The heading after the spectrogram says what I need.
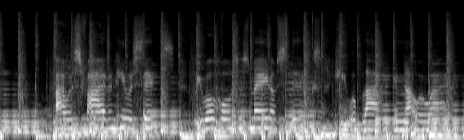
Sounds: musical instrument, music

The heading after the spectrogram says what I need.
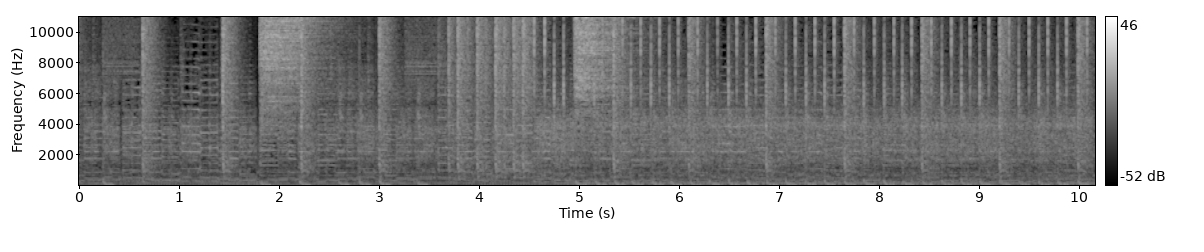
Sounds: music, theme music

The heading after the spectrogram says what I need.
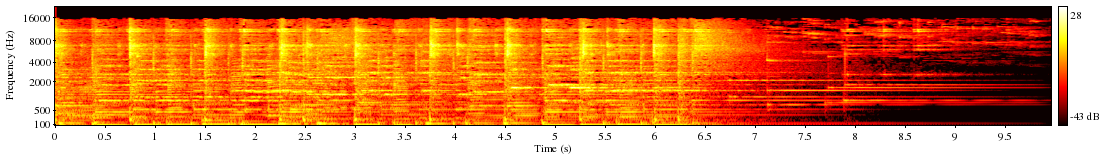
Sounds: jingle bell

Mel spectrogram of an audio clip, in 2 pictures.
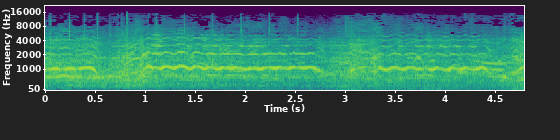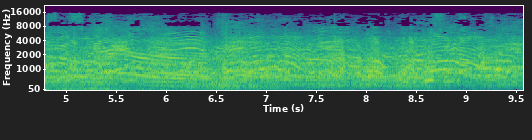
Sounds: speech

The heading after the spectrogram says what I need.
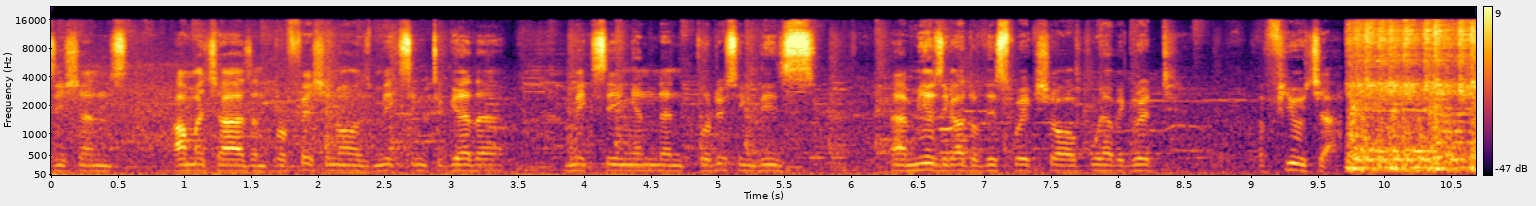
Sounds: music, speech

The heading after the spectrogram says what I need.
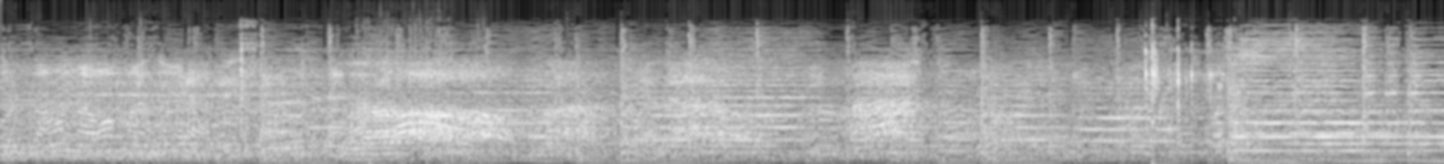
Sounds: outside, urban or man-made, music, speech

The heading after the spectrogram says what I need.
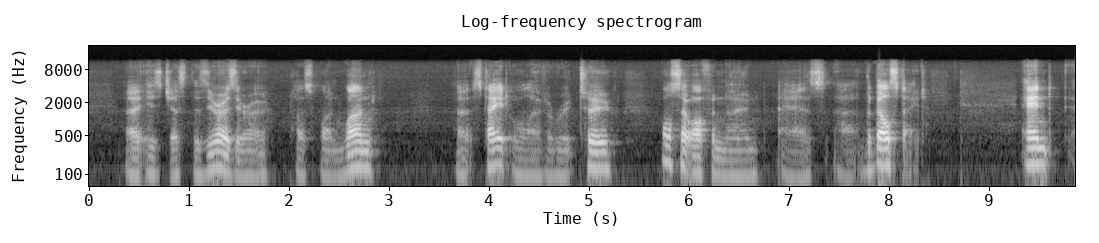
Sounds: speech

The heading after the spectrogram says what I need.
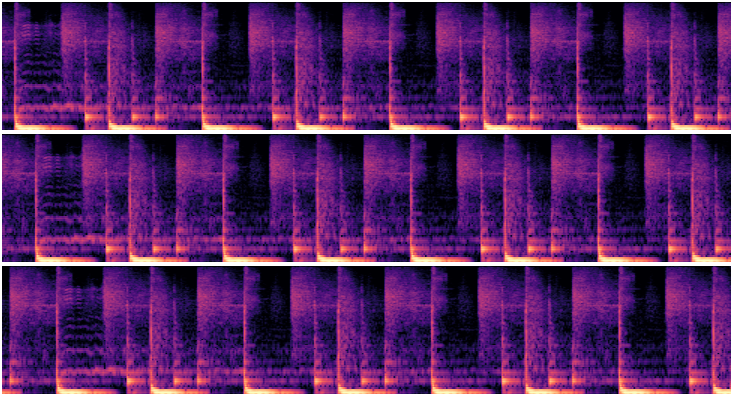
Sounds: rhythm and blues, music, disco, funk

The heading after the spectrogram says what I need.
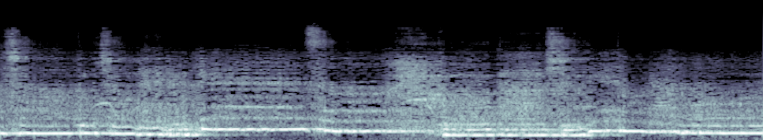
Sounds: music

